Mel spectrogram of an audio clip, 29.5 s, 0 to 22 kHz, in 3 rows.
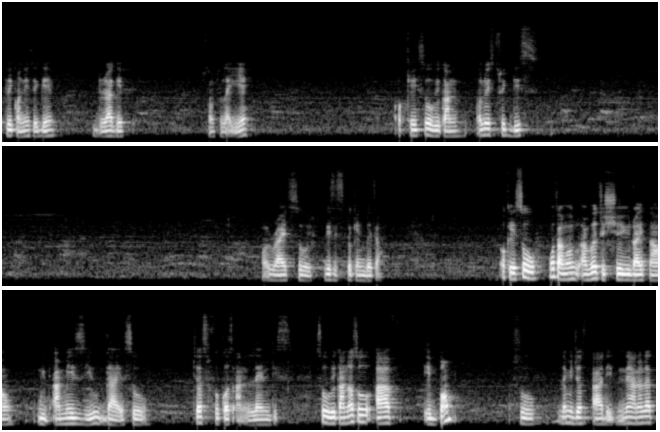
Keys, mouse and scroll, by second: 0.0-0.6 drag, 3.0-4.6 middle drag, 4.6-4.9 scroll down 3, 5.2 middle click, 6.6-8.2 middle drag, 8.2 click, 9.2 click, 13.6-18.6 middle drag, 18.6 scroll down 5, 19.0-20.3 shift+middle drag, 20.3 click, 21.2-21.9 shift+middle drag, 21.9 click, 22.4-23.6 shift+middle drag, 23.6 click, 25.0-26.9 drag, 26.9 shift+middle click, 27.5-28.5 drag, 28.5-29.5 shift+middle drag.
